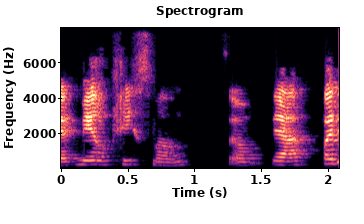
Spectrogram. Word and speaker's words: Merel Kriegsman: So you're the real pronunciation is Merel Kriegsman, because I am Dutch, and I know you're kind of like a half Dutchy too, right?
